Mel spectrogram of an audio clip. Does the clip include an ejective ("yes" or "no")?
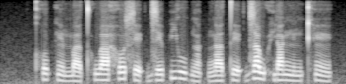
no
